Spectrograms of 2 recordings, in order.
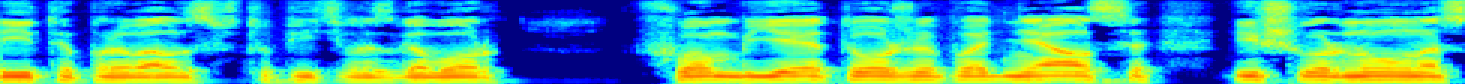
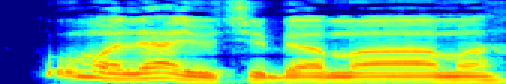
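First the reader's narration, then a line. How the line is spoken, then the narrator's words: Weary. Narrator (Russian): устало проговорила Кладетта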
